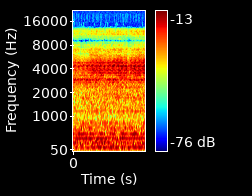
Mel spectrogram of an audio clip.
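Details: Rear Dometic RV air conditioner on cool, fan set to auto, temperature turned very low: only a steady low compressor hum with no fan whoosh, as the fan won't come on in auto; a faulty thermostat is the cause, to be replaced.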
